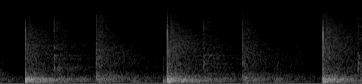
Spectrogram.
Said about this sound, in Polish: Stanę sobie teraz troszeczkę dalej od ściany frontowej i będę odbijał piłkę po stronie forehandowej.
